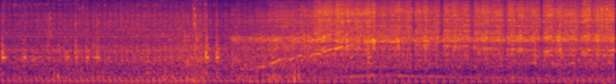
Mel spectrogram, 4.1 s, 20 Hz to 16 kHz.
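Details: 1990 Yamaha Moto4 ATV, engine off and towed by another Moto4 in 5th gear with the clutch out: a thin whine climbs in pitch with wheel speed then holds over the towing engine's putter; drivetrain whine, occurs in every gear, began when it stalled.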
